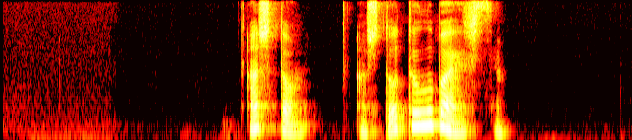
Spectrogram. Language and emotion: Russian, positive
